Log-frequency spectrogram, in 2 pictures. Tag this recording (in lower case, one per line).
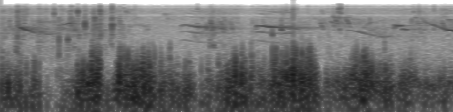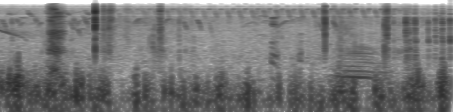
animal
